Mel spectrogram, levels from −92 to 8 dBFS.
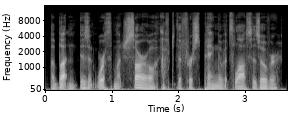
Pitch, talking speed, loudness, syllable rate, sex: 95 Hz, 245 wpm, -21 LUFS, 5.7 syllables/s, male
